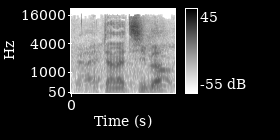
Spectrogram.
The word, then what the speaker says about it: Alternatiba: Donc, c'est Alternitaba. Alternatiba. Attends, je le prononce mal.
